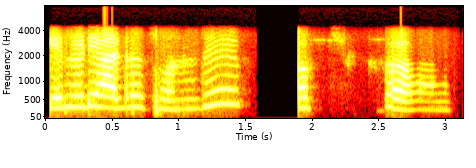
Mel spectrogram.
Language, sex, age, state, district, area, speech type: Tamil, female, 45-60, Tamil Nadu, Viluppuram, rural, conversation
